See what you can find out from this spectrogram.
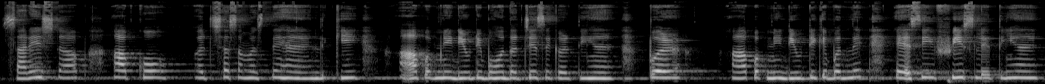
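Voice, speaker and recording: A woman's voice: sits high, monotone, measured pace, big-room sound. A woman voicing a hurt, tearful young woman who accuses her partner, in an audio story.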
